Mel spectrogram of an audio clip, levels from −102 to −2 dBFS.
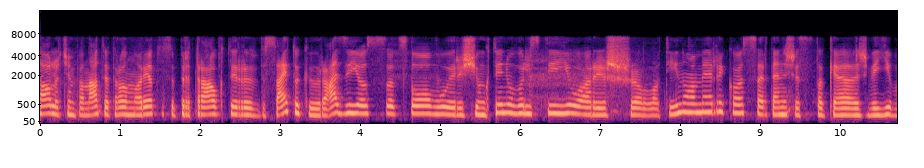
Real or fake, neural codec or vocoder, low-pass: real; none; 7.2 kHz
